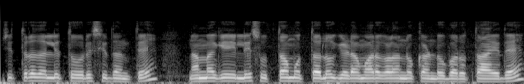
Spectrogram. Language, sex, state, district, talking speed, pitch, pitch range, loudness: Kannada, male, Karnataka, Bidar, 105 wpm, 150 Hz, 140-155 Hz, -15 LUFS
